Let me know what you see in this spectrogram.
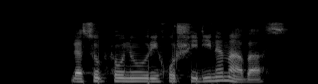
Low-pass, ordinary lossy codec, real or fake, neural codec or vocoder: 7.2 kHz; MP3, 48 kbps; real; none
